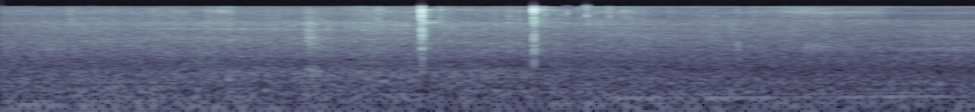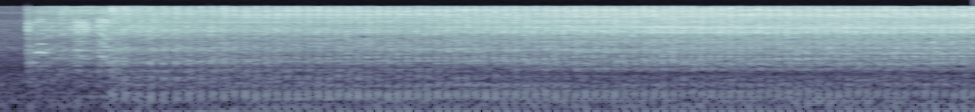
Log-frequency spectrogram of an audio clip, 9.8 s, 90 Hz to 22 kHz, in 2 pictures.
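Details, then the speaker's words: Kawasaki KLX 230 single-cylinder at idle; fast, busy idle around 1800–2000+ rpm with loud mechanical clatter over the exhaust beat; engine noisy and runs very hot, no clear fault. "Terus yang paling saya nggak suka dari motor ini selain tampilannya, ini nih suara mesinnya."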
